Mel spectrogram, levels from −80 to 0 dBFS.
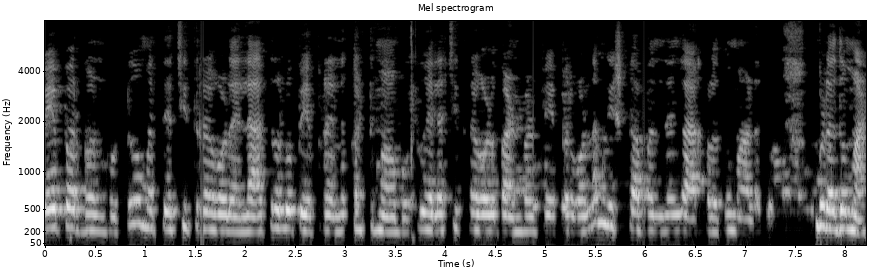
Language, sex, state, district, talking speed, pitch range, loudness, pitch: Kannada, male, Karnataka, Mysore, 170 wpm, 205-240 Hz, -16 LUFS, 220 Hz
